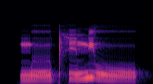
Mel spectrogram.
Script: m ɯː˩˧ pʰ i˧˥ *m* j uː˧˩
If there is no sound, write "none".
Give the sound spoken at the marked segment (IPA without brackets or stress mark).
m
